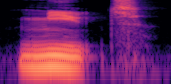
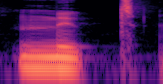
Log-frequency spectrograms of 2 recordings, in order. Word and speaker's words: mute: Mute. Mute. To silence a microphone's operation. Now pay attention here, the pronunciation is mute with a U sound, not moot.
